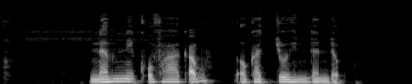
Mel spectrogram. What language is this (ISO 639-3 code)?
orm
